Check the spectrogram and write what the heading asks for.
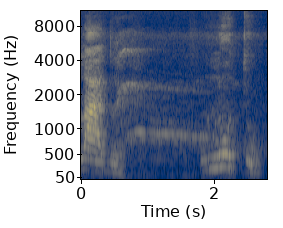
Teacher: a corrente de ar sai pelos lados, por isso que se chama lateral, né? Então, quando eu falo lado, luto, né, esse l, se eu prolongar essa consoante, né, eu percebo que a minha lateral da língua vibra um pouquinho, porque o ar tá saindo por ali, tá?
